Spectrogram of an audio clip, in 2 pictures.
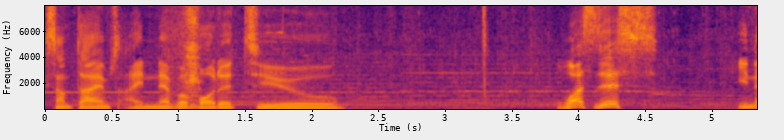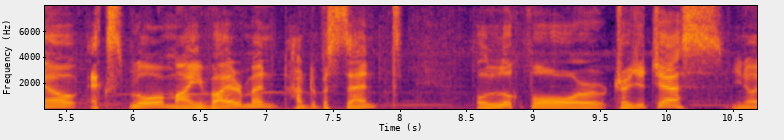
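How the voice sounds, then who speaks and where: A man's voice: on the high side, a little mellow. A man live-streaming with casual, joking, informal gameplay commentary and hesitant phrasing. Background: game music.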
